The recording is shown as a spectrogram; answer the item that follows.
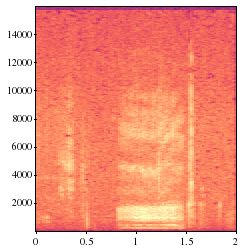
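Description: A female cat in heat giving one short, low call of about half a second near the middle.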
